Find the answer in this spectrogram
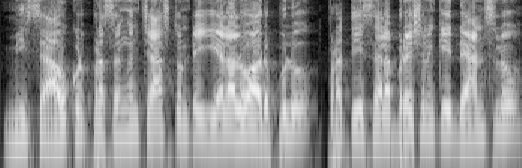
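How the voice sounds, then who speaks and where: Man, combative rebuttal, mocking tone, rhetorical questions, slightly high pitch. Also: fairly even intonation, brisk. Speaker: commentator rebutting preachers.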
